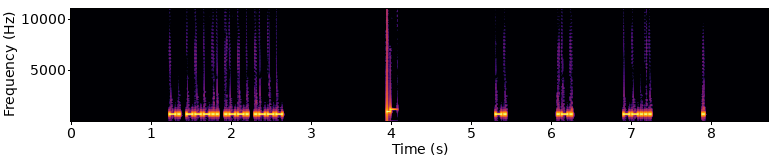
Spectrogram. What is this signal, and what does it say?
Morse code, heard as a keyed tone, about 41 wpm, spaced as for 19 wpm, 700 Hz. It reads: N8PJ NR7E
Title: USA Call Signs - 4 Characters - 8x Character Spacing - 45wpm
